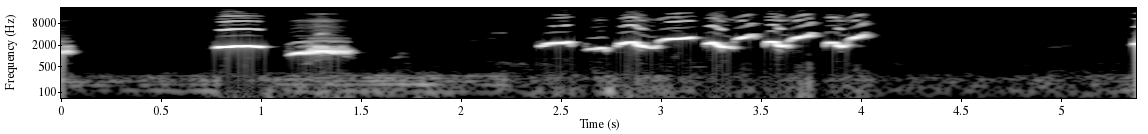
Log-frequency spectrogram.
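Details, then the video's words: Song of a white-rumped shama, meant as a lure for other shamas: a pure whistle and a rough note, a pause, then a lively string of looping, bouncing whistles. "suara burung murai batu gacor sangat cocok buat pancingan murai batu agar cepat bunyi ikut gacor"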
